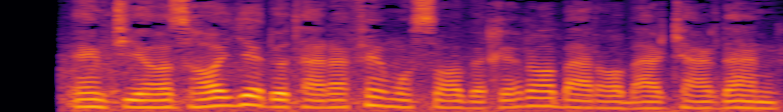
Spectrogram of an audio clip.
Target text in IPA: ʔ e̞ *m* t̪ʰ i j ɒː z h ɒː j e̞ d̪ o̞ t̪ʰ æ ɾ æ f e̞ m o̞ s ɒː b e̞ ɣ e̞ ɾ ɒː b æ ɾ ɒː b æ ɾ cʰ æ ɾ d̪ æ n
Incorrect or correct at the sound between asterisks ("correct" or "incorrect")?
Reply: correct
